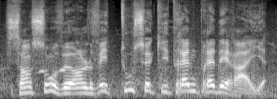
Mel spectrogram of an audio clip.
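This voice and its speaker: An actor as the male storyteller of a children's cartoon, narrating in an expressive storybook style. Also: on the high side, moderate pace, background noise. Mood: storytelling.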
